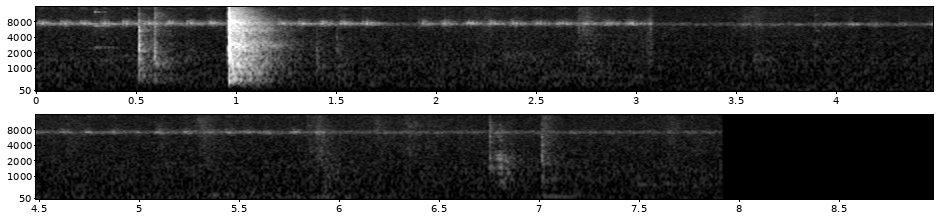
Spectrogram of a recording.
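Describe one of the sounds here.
A small electric fan whirs softly.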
